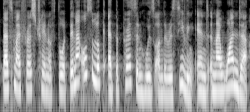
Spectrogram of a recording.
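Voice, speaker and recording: A woman's voice: mid-range voice, a little fast, a little mellow, no room sound. A confident, articulate woman from Zimbabwe, answering interview questions about business and activism. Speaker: guest.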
